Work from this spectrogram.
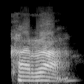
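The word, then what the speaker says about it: קרא: resh with a kamatz, and this aleph is silent, so it will say ra, kara.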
